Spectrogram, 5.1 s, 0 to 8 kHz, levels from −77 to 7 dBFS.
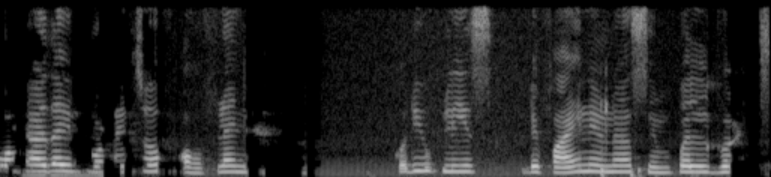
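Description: Video or display buzz runs through the whole recording, about 30 dB below the speech. A screen or video cable coupled into the audio path, leaving a steady 75 Hz buzz with hash above it, tied to a 75 Hz picture field rate.

Speech suppressed in double talk starts right at 0.0 s and lasts to 0.24 s, then returns from 0.50 to 1.24 s and from 1.65 to 2.08 s. The talker's voice dips sharply, sinking deepest in the 1.65 s stretch. The likely cause is an echo canceller that could not separate the talker from loudspeaker echo while both sides spoke, so it turned everything down.

Other side's voice leaking through appears from 0.20 to 0.46 s, overlapping the first dip, and again from 4.71 to 4.79 s. A second voice sits well beneath the talker, fainter in the later scrap. This is likely loudspeaker sound the echo canceller failed to remove from the microphone.

The double-talk suppression returns from 4.86 s to the end at 5.15 s, pulling the voice down steeply once more. 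Above all of this, the call's microphone processing leaves nothing above 8 kHz, which is normal band-limiting.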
